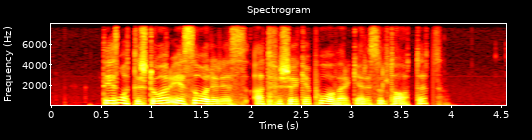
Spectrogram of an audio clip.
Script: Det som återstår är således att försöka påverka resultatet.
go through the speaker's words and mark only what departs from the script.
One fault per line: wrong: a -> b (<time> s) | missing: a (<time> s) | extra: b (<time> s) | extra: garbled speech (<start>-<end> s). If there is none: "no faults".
missing: som (0.7 s)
